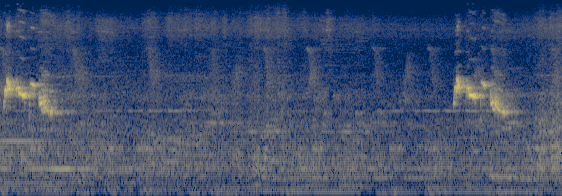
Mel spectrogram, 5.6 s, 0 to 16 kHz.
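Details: Red-whiskered bulbul used in trapping at Mỹ Đức, Vietnam, late afternoon of 31 December 2017; two short warbled, chattering phrases around mid-high pitch, one at the start and one near the end, separated by a quiet stretch with faint background hiss.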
